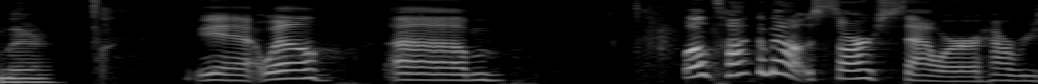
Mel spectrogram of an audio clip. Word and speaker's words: Sarsour: Yeah, well, talk about Sarsour, however you say that woman's name. Because somebody's just said that. Sarsour? Yeah. Like sewer? Yeah. Okay. One syllable, though. Sarsour. Sarsour.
